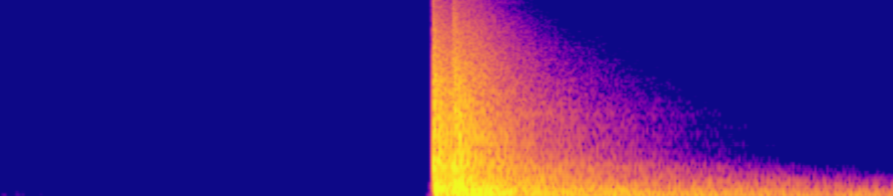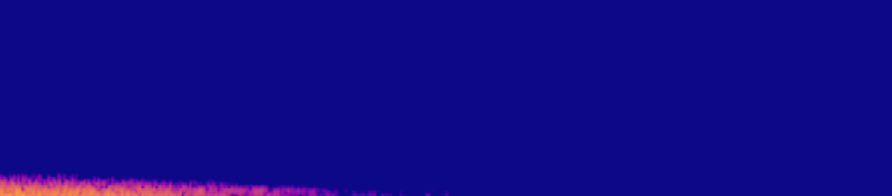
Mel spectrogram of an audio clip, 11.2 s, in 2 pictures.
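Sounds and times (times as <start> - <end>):
single 66 inch drum hit with double hard beater: 2.7 - 6.4.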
